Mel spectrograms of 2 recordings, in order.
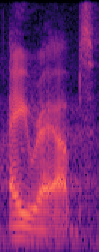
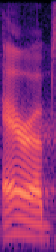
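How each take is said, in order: First: It uses the local Alabama pronunciation of the word. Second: It uses the standard pronunciation of the word. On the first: The speaker calls it wrong. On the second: The speaker calls it right. "I said Arabs"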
